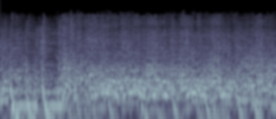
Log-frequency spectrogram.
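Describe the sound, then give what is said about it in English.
The small engine of an amphibious bike revs loudly and continuously, its rough, buzzing roar wavering in pitch early on before settling into a steady, harsh drone. No one speaks. “Our northern rebels with a cause are giving their ridiculous-looking amphibike a right good revving.”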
